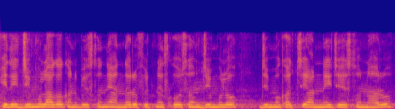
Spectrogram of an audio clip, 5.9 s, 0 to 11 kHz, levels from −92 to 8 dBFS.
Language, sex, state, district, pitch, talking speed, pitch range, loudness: Telugu, female, Telangana, Nalgonda, 235 Hz, 130 wpm, 230-245 Hz, -16 LUFS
